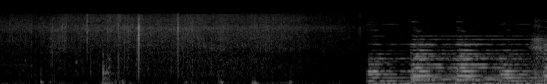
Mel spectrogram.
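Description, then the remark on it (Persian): Fava beans sizzle as they are sautéed for a minute or two in a hot pan on a gas stove, with a steady hiss and scattered sharp crackles for a few seconds, then a louder sustained tonal sound abruptly takes over. “باقالا رو اضافه میکنیم برای اینکه باقالامون وانره ما در حد یکی دو دقیقه تفتش میدیم فقط حواستون باشه که زود میسوزه ها بالای سر گازتون وایسین مراقب باشین بعد این یکی دو دقیقه دو تا لیوان آب جوش بهش اضافه میکنم”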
